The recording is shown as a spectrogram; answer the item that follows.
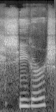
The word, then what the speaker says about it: Segers: Een nummer van Piet Segers, zeg ik dat goed? – Segers, sorry, ik heb dyslexie.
